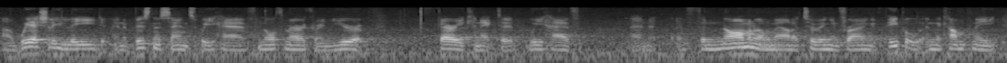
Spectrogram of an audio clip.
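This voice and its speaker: A man with a New Zealand accent, very deep and low in pitch with monotone, flat intonation, amid noticeable background noise and audible room echo. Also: fairly quick pace. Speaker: advertising creative executive. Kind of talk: interview. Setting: festival interview.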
